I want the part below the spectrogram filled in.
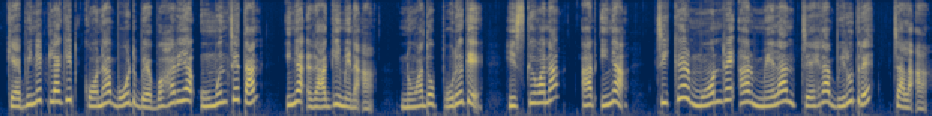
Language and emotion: Santali, disgusted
